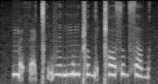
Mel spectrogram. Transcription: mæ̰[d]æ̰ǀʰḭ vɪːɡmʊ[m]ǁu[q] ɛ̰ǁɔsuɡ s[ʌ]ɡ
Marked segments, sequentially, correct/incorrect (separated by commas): incorrect, correct, incorrect, correct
